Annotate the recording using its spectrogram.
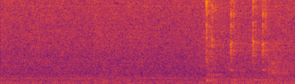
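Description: Quiet room tone with a steady faint hiss, broken by a brief cluster of small clicks about one and a half seconds in.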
